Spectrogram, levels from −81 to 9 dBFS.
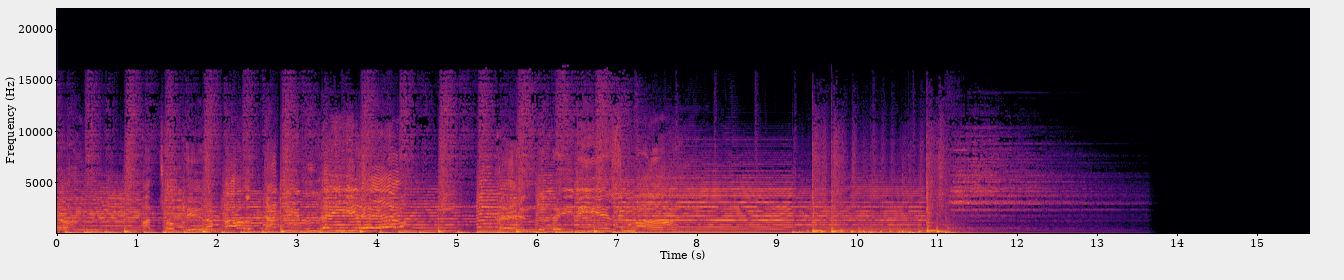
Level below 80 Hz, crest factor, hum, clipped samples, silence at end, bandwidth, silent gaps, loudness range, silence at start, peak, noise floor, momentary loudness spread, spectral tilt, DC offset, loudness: -18 dBFS; 14 dB; none; under 0.1%; 3.2 s; 16.5 kHz; none; 8 LU; 0 s; 0 dBFS; -82 dBFS; 6 LU; -4 dB/octave; under 0.1%; -14 LUFS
